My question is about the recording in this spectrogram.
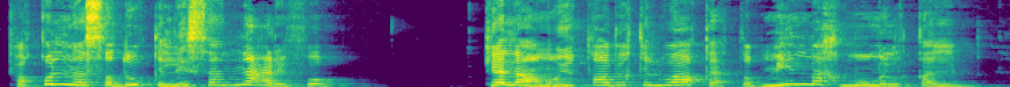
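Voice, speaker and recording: A woman teaches a religious lesson to a group of women. Her high voice moves along quickly, and she speaks with earnest emphasis, often quoting scripture. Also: lively intonation.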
